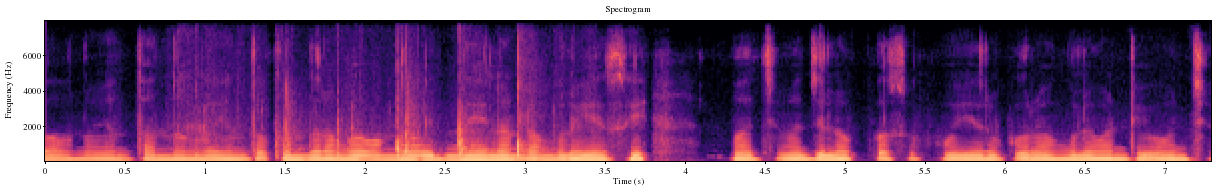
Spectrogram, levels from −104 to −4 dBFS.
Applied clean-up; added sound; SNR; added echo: neural mask model RNNoise.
